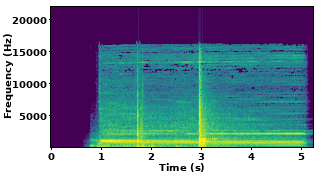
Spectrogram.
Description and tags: electric car BRAKE mechanism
